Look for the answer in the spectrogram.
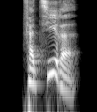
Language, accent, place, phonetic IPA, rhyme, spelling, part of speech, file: German, Germany, Berlin, [fɛɐ̯ˈt͡siːʁə], -iːʁə, verziere, verb, De-verziere.ogg
- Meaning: inflection of verzieren: 1. first-person singular present 2. first/third-person singular subjunctive I 3. singular imperative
